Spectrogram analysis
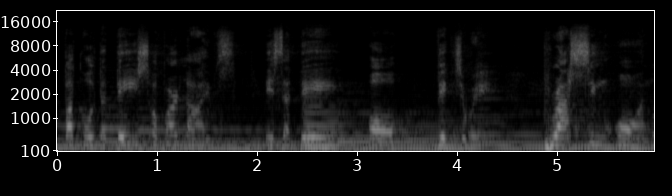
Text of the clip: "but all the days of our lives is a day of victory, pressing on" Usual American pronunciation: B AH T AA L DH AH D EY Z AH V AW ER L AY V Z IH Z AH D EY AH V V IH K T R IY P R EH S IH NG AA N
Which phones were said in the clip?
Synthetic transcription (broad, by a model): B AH T AA L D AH D EY S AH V AW ER L AY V S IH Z AH D EY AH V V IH K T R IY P R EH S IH NG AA N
